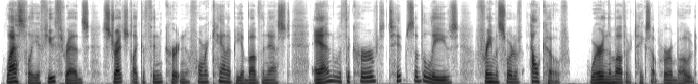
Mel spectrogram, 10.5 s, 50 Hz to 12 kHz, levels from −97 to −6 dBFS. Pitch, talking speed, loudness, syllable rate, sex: 135 Hz, 200 wpm, -23 LUFS, 5.7 syllables/s, male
